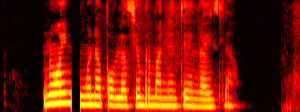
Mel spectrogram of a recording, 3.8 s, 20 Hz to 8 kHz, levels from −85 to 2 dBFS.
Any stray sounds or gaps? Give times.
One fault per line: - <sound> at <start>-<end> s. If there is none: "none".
- dropout at 0.9-1.0 s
